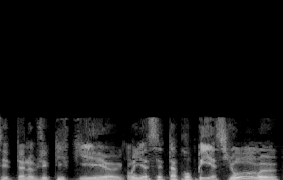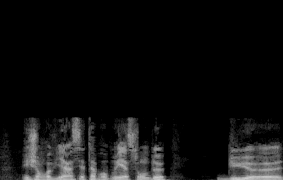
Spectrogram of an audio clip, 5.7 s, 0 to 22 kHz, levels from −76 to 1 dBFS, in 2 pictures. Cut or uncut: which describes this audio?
cut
